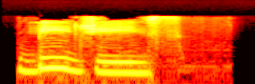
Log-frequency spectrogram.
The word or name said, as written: beegees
